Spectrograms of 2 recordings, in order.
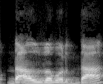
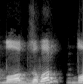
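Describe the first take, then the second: First: Said in the usual way. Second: Slow, heavy d on "দদ জবর দ"; মোটা দদ. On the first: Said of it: "এটা যেহেতু normal হরফ". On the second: Shown as a demonstration. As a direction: thicken "দ" into a full, heavy syllable, not a light "দা". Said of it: "কিন্তু দদ মোটা হরফ না ভাই?". ("দ" মোটা ও ভারী করে)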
